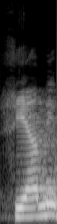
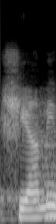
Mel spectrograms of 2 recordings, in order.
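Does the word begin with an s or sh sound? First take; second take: s; sh. First: The first consonant is a clear s sound. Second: The first consonant is a sh sound. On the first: The speaker calls it right. "দন্তস্বকে এস এর মতো উচ্চারণ করতে হয়, এজন্যই সিয়ামি বলতে হবে" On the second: The speaker calls it wrong. "শিয়ামি বলা যাবে না"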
